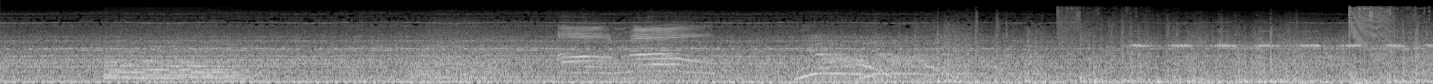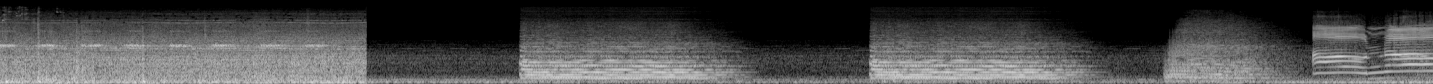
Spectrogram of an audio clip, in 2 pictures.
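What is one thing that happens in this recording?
A train horn blasts loudly several times.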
